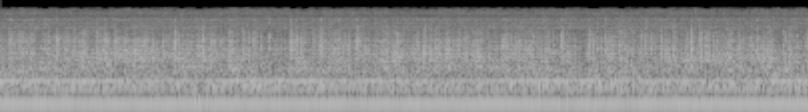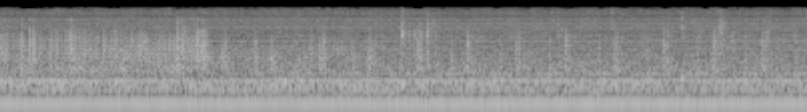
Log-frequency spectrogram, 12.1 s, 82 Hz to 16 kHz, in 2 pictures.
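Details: South Bend 9" lathe with newly installed quick-change gearbox (Model B converted to Model A) and leadscrew extension, slow test threading cut: even gear hum, constant low drone, light cutting chatter, no knocks or grinding; normal running.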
